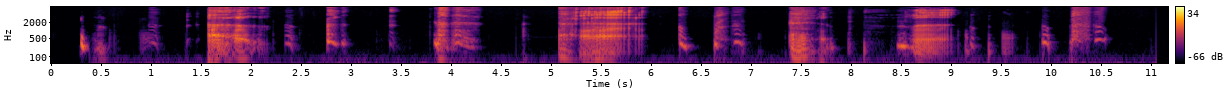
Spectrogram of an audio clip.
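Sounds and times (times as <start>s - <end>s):
burping: 0.4s - 4.4s, 5.1s - 6.0s, 6.6s - 10.6s.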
